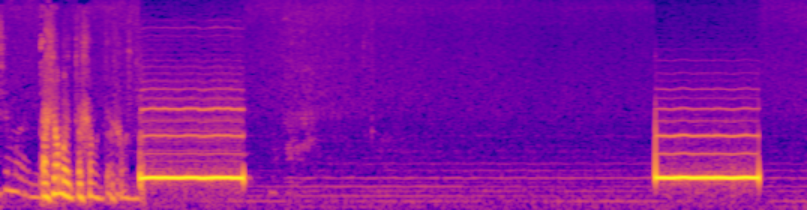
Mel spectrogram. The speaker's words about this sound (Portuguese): Tá chamando.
